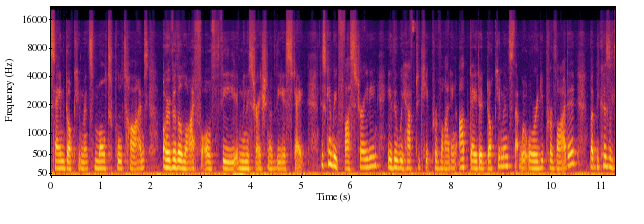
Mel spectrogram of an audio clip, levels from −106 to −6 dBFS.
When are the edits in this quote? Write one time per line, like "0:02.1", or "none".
0:05.7

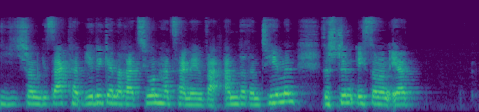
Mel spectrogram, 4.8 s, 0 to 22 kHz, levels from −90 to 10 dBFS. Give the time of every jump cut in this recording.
0:03.2

